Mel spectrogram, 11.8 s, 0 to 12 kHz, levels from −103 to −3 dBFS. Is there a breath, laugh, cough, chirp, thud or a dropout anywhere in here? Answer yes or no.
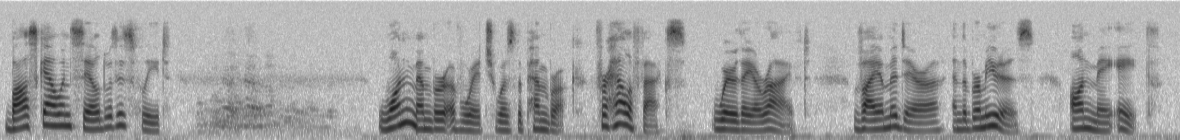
yes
